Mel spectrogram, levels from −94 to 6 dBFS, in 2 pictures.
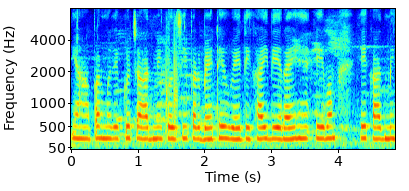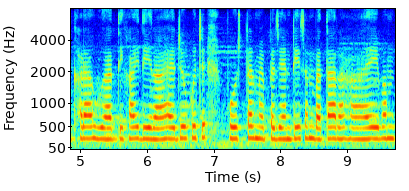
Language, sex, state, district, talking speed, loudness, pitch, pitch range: Hindi, female, Chhattisgarh, Bastar, 190 wpm, -14 LUFS, 245 Hz, 240-250 Hz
